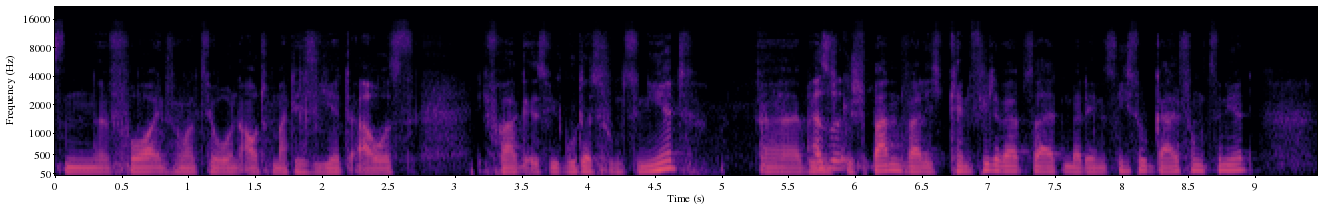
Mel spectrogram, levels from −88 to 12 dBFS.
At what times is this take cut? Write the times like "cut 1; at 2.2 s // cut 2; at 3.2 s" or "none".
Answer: none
